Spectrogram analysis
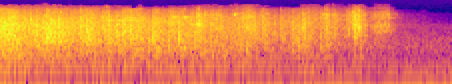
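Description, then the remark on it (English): A loud crash of a car windshield shattering as a frog bangs on it, a dense burst of breaking and crunching noise that lasts about two seconds before cutting off sharply, with no voices. “It banged on the windshield until it shattered, the glass blinding me as we spun out, crashing into a tree.”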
